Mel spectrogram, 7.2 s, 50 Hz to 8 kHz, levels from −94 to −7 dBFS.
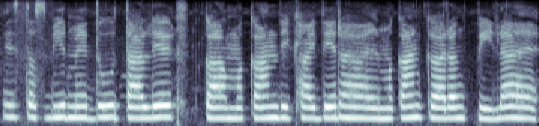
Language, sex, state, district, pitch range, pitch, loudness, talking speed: Hindi, female, Jharkhand, Garhwa, 250-265 Hz, 255 Hz, -14 LUFS, 135 wpm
